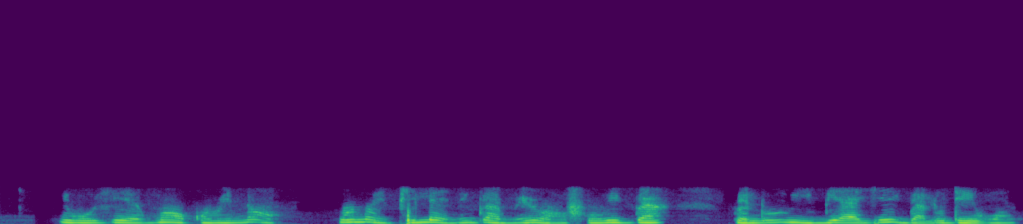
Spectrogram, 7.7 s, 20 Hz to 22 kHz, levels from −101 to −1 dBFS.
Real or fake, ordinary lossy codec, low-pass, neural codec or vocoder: fake; none; 3.6 kHz; vocoder, 44.1 kHz, 128 mel bands, Pupu-Vocoder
